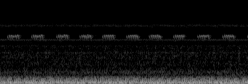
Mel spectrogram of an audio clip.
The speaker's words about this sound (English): I thought the crickets in the background would give a very good approach to this show here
